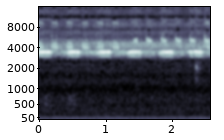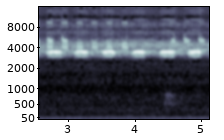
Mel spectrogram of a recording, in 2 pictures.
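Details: Crickets sing with other insects in an autumn night chorus. Shrill, high trills pulse rhythmically about twice a second, and a brief faint chirp breaks in near the middle over a low background hum.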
